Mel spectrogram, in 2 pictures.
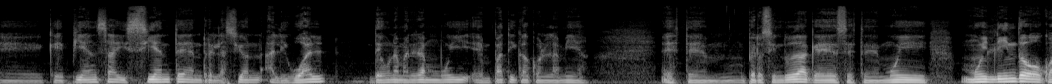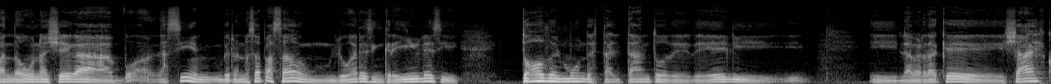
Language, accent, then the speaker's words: Spanish; Uruguay; por el lado de mi madre tengo toda esta otra... Uruguay es un país formado por inmigrantes, entonces es normal y tengo toda esta otra raíz.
